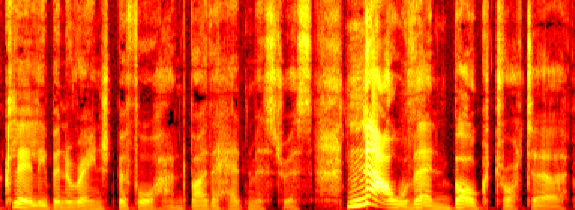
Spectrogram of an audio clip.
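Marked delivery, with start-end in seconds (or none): 2.9-4.7 booming. A narrator's reading. Headmistress turning on the boy, booming. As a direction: boom it at him to begin. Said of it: "the Trunchbull boomed".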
